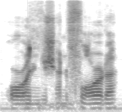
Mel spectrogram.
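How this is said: It is said with a general American accent.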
